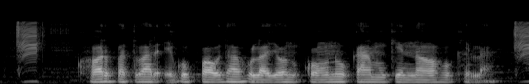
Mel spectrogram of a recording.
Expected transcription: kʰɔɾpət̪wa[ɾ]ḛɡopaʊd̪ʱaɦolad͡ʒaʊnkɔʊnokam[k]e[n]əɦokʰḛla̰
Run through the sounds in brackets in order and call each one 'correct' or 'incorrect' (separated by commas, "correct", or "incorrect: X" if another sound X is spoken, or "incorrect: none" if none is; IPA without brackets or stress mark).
correct, correct, correct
